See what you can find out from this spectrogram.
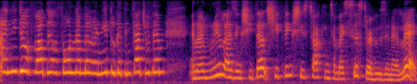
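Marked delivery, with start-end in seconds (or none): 0.0-2.4 put-on Israeli accent, pitched way up. Retelling a phone call from a first grade teacher: Rivka Shaked Israeli accent. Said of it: "She's this beautiful Israeli accent".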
